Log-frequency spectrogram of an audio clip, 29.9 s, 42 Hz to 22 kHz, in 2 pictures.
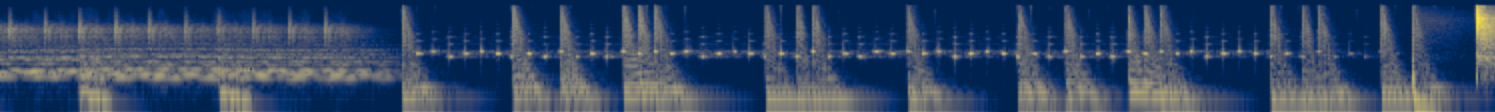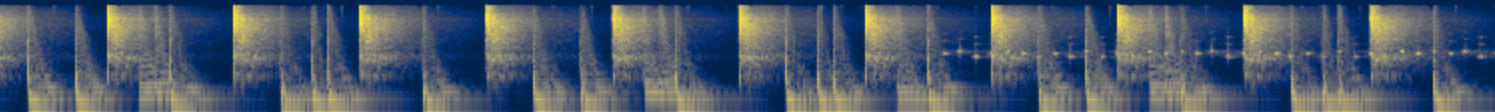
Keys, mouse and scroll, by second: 2.6-4.3 middle drag, 5.7 KP_3, 8.5 click, 10.4 a, 11.6 b, 14.1-16.0 middle drag, 16.8 KP_3, 17.9-19.8 middle drag, 20.6 e, 22.8-24.8 right drag, 24.3 alt+s, 26.2 click, 28.0 middle click, 28.4 Tab, 28.8 middle drag, 28.9-29.9 middle drag.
